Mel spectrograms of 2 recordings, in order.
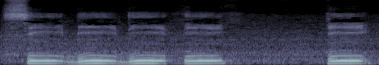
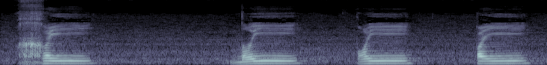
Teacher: untuk huruf isti'la ini memang ketika kasroh pun dia tetap harus tebal, tetap jangan senyum, biar terjaga ketebalannya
